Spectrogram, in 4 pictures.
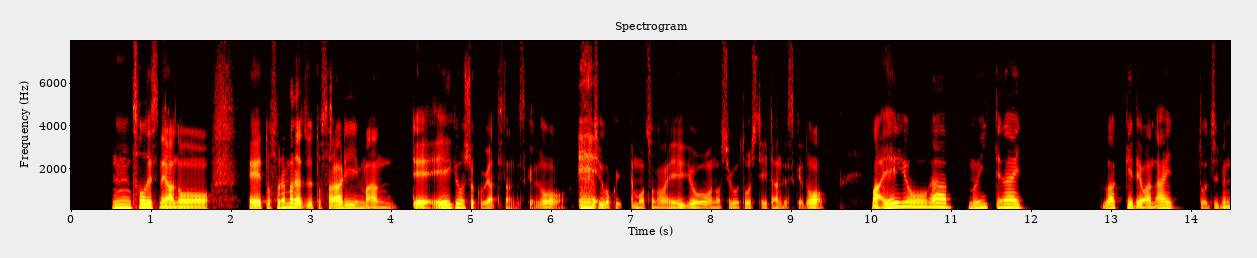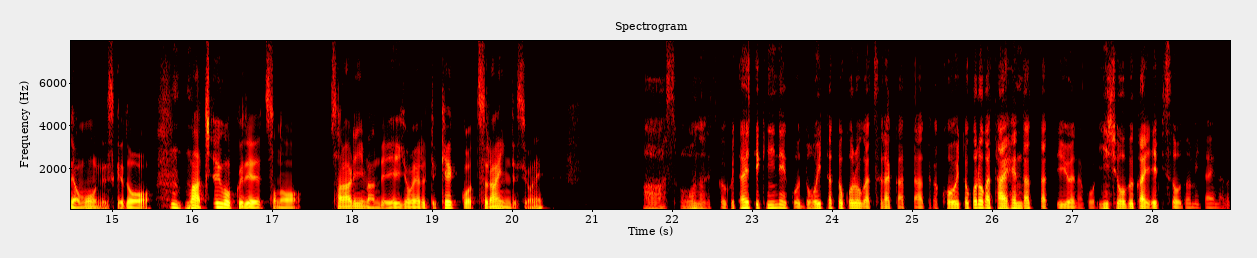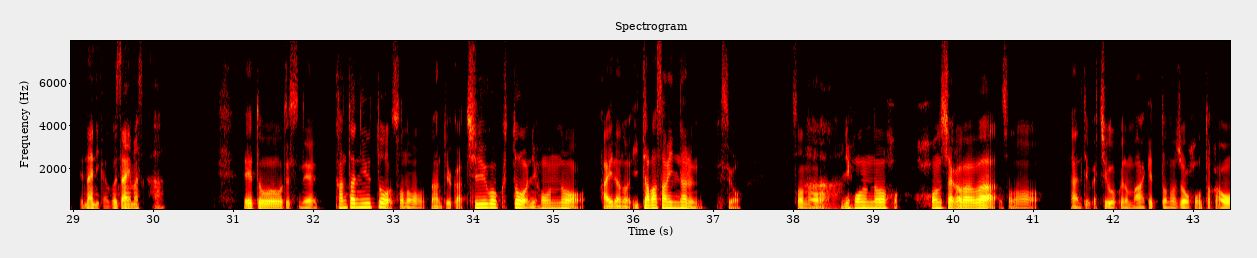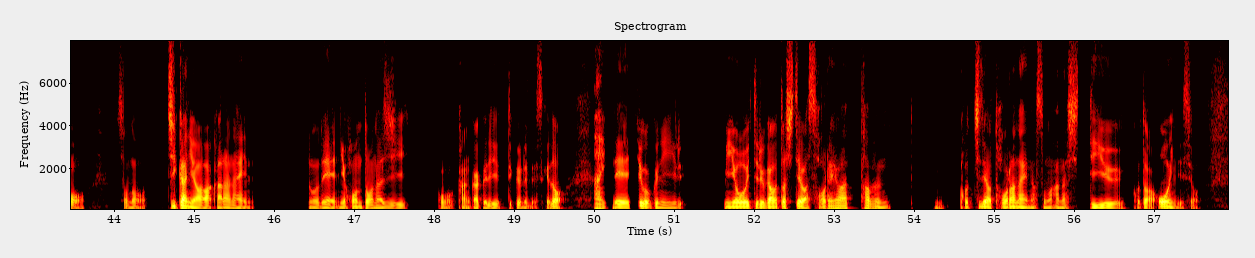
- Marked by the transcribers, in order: none
- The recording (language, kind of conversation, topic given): Japanese, podcast, キャリアの中で、転機となったアドバイスは何でしたか？
- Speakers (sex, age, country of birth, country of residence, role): male, 25-29, Japan, Portugal, host; male, 50-54, Japan, Japan, guest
